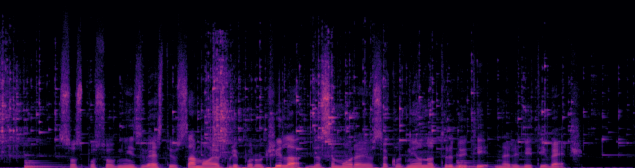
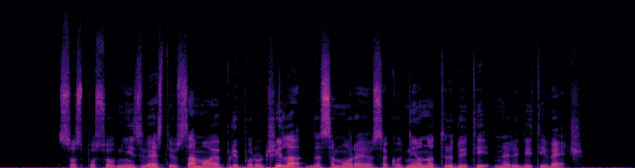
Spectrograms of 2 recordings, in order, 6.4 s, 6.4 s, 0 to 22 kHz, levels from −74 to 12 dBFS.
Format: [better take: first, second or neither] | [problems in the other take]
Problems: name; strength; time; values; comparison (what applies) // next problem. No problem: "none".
second | background sound (Wind chime + Bowed string instrument); 8 dB below the speech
